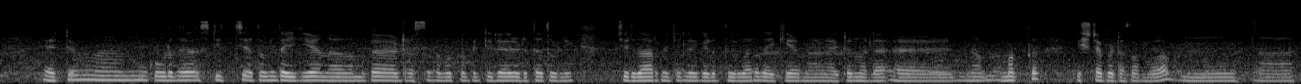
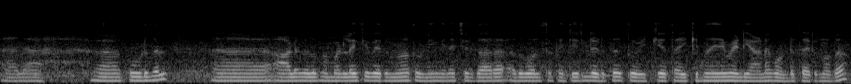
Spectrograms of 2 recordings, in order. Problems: constant background noise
